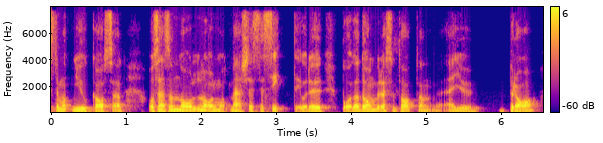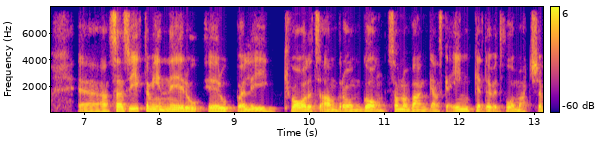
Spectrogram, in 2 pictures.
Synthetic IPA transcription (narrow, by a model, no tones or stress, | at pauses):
st̪əɾmʊt̪njʉːkʰɑːsə̰lʔɔsɛnsɔnɔlːnɔlːmʊt̪mænʃɛst̪əʂɪt̪ːɪ̰ʔɔd̪ɛb̥o̰ːd̪ad̪ɔmɾɛsɵlt̪ʰɑːt̪ənæ̰ɾjɵ̰ | b̥ɾɑ̰ː | sɛnsɔjɪkːd̪ɔmɪnːɪɛɾuːpa̰liːɡ̚kʰvɑːlət̪sa̰nd̪ɾaɔmɡɔŋːsɔmd̪ɔmvanːɡanska̰ʔɛŋkəlt̪øːvəʈʰv̥o̰ːmat̪ʂə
